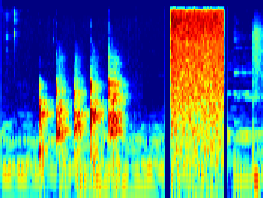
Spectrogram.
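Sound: knock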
